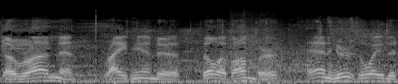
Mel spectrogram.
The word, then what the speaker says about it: Humber: On the mound is Philip Humber. The H is silent. He's a big guy out of Texas. If you fail and pronounce the H, he'd probably say, "Aw, eck."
